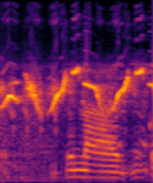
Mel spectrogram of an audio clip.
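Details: Caged Chinese hwamei giving short swooping whistled notes, rising and falling, over a brief harsh buzzy sound.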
